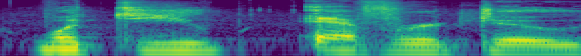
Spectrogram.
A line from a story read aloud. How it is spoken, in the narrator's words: snarled back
